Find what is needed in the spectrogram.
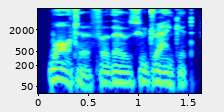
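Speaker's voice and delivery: plain reading voice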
